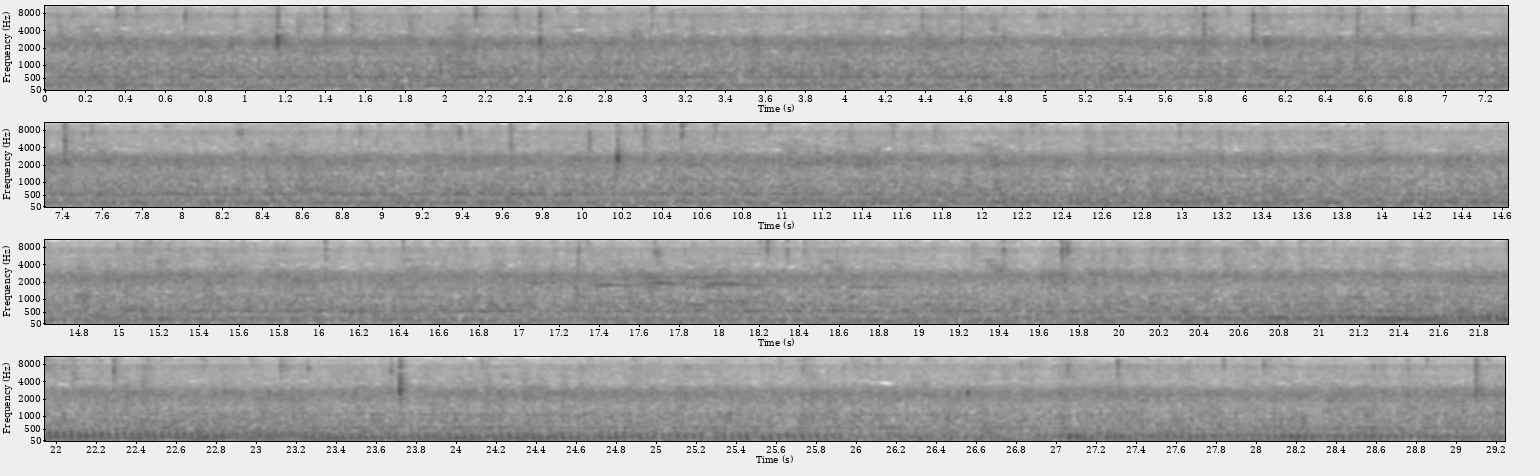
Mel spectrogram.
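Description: Steady rain falling, with scattered sharp drip and drop hits through the hiss. About two-thirds of the way in, a low steady hum joins underneath.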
